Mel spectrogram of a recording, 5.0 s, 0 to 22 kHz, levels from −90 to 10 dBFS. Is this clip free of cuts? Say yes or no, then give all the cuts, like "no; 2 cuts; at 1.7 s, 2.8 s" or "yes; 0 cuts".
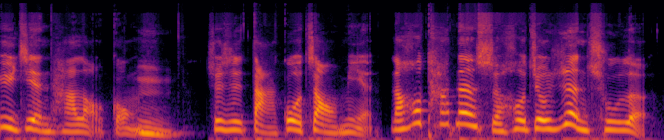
no; 1 cut; at 2.9 s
